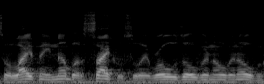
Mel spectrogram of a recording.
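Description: A dark, mellow tone in a Southern US accent, with fairly even intonation. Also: man. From US South, south Georgia (Quitman). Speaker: plant operations manager and volunteer football coach. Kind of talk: casual interview.

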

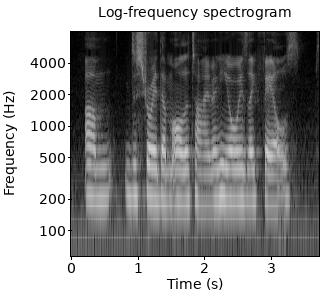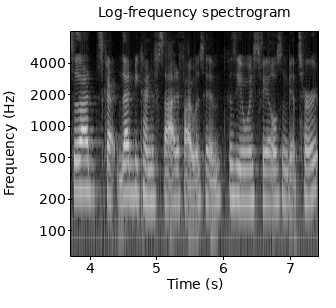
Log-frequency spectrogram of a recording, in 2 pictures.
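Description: Her voice has a dark, mellow tone, sitting at medium pitch for a woman with monotone, flat intonation at a moderate pace. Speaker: podcast host. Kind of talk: casual solo podcast monologue. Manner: stuttering, filler words; casual, rambling.

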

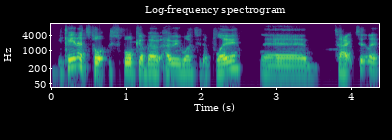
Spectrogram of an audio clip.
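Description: Recorded with a dry, close sound and no echo, a man speaks in a fairly high voice. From Lytham, Lancashire, England. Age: 30s. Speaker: professional footballer. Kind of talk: casual interview chat.

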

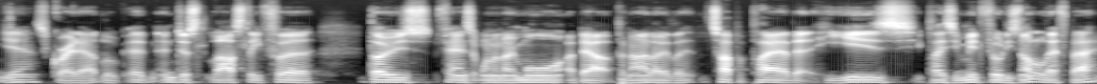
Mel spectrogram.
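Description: With an Australian accent, a man talks at a fairly quick pace and a fairly low pitch. His intonation is monotone and flat, and the recording is very clean with a silent background. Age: 40s. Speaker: podcast host. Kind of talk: casual interview.

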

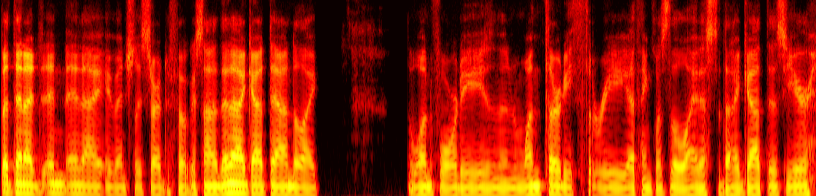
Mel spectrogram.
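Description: A man's normal speaking voice, medium in pitch and fairly quick in pace, over a quiet background. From US Midwest. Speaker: podcast guest, former co-host. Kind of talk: casual chat.

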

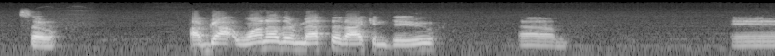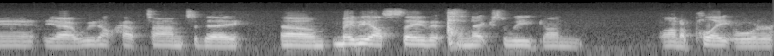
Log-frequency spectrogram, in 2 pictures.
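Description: Long, frequent pauses break up this man's fairly slow speech. His medium-pitched voice keeps a fairly even intonation. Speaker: custom soft plastic lure maker. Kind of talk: casual chat and live tutorial.

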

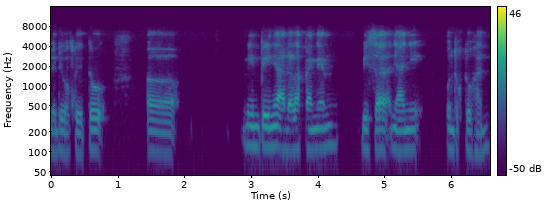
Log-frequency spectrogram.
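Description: Speaking at a fairly slow pace with long, frequent pauses, a man keeps his fairly low pitch in a monotone, flat intonation. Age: 50s. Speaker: gospel singer and songwriter. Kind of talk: testimony. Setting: video call.

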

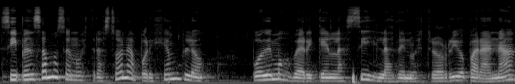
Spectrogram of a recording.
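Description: A woman speaks in a normal speaking voice, with a fairly low pitch and lively intonation. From Entre Ríos, Argentina. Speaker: podcast narrator. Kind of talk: scripted narration.

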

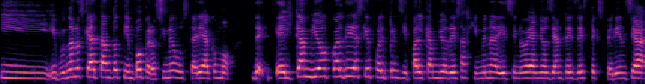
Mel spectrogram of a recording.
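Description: A woman with an unremarkable speaking voice talks at a fairly high pitch. Her intonation is fairly even, and the background is quiet. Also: moderate pace. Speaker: podcast host. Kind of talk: interview.

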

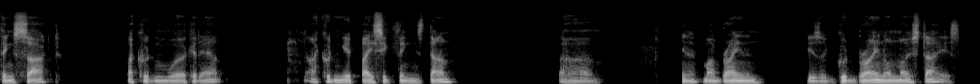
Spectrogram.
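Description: Speaking with an Australian accent, a man uses a very deep, low pitch and fairly even intonation at a fairly slow pace with long, frequent pauses, in a dry, close sound with no echo. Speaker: author and songwriter. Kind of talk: interview.

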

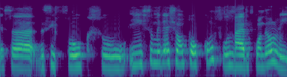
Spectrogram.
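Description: Against a quiet background, a woman uses a normal speaking voice, fairly high in pitch, at a moderate pace with ordinary pitch variation. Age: 20s. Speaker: book club guest, literary Instagram creator. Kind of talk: casual book discussion.

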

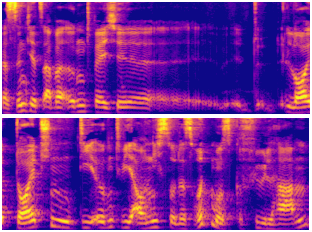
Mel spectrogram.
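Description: Fairly high in pitch, this man's voice has a dark, mellow tone. He talks at a moderate pace with ordinary pitch variation. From Saarland, Germany. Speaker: pastor. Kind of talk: casual chat. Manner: halting.

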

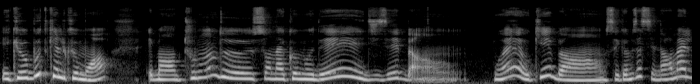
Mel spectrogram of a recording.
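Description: Lively intonation marks a woman's dark, mellow voice. She talks at a fairly slow pace. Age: 20s. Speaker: podcast host. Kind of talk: solo podcast monologue. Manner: hesitant, with fillers.

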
